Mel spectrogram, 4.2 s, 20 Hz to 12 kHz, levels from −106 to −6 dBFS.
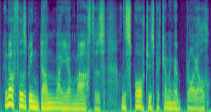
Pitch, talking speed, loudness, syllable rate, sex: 110 Hz, 200 wpm, -18 LUFS, 4.8 syllables/s, male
